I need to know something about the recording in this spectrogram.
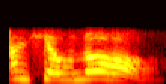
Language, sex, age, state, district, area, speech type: Bodo, female, 60+, Assam, Baksa, urban, conversation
